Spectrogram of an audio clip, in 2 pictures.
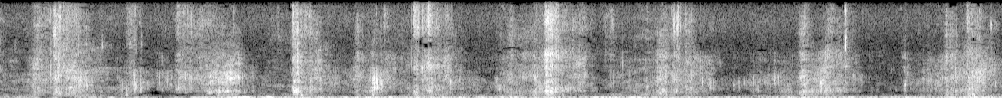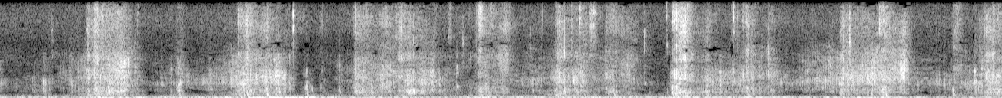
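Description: Footsteps crunching on a dry dirt and gravel trail at a steady walking pace, about two steps a second, over a low steady rumble.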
